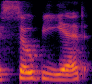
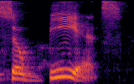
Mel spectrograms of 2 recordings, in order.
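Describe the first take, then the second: First: Said in the usual way. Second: "So be it" slow, each word given weight; weighty emphasis. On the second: Shown as a demonstration. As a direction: lean into "So be it" slowly, like sealing a spell. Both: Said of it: "notice the difference in feeling when you say".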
